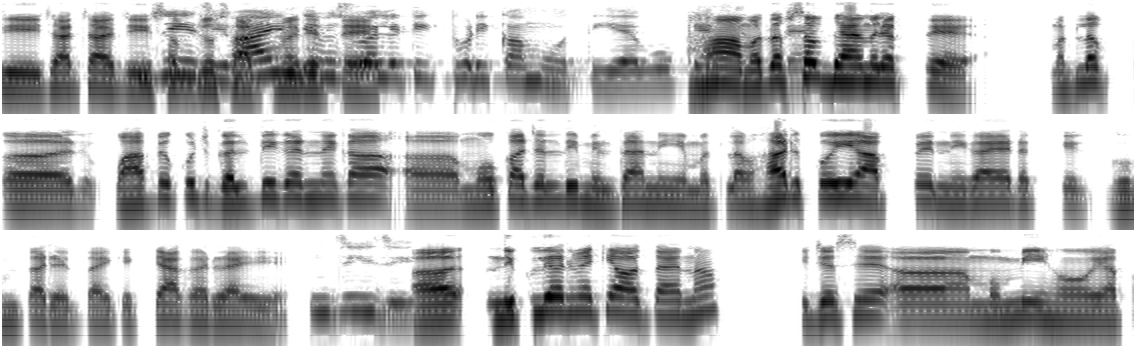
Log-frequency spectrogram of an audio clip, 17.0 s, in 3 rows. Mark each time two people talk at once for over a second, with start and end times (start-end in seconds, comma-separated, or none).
0.7-1.9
